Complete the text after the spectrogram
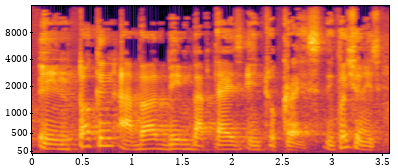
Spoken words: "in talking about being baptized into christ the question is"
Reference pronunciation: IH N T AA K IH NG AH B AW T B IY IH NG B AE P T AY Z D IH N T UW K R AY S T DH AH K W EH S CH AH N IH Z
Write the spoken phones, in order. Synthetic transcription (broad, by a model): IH N T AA K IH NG AH B AW T B IY IH NG B AE P T AY Z D IH N T UW K R AY S T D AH K W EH S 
